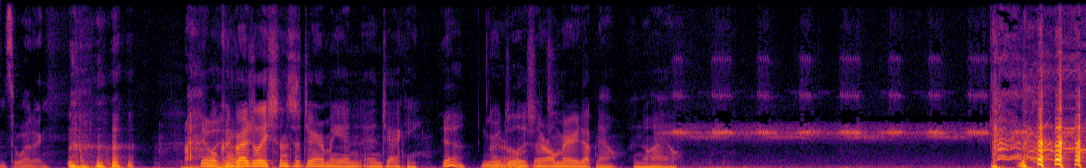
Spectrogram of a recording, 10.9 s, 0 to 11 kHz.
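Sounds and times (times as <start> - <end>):
speech: 0.1 - 6.9, 10.2 - 10.8
laughter: 0.7 - 1.4, 9.9 - 10.8
crickets chirping in a high continuous trill: 5.5 - 10.8.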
